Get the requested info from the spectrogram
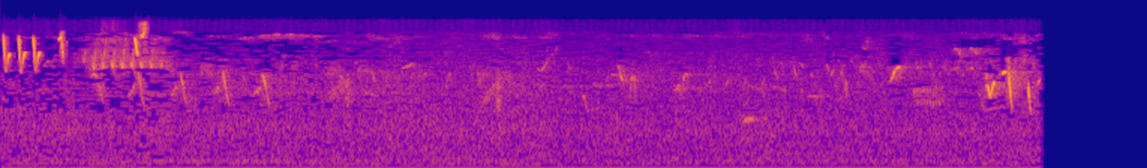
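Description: Birdsong ambience: several small birds chirping over a steady outdoor hiss, with a quick run of high chirps at the start and another cluster near the end. The sound cuts off suddenly about seven seconds in.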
